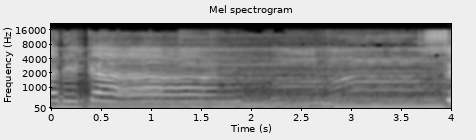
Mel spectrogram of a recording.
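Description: A song with a woman singing: a long held note that sags slightly in pitch, then a short rising phrase, over a steady bass accompaniment.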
